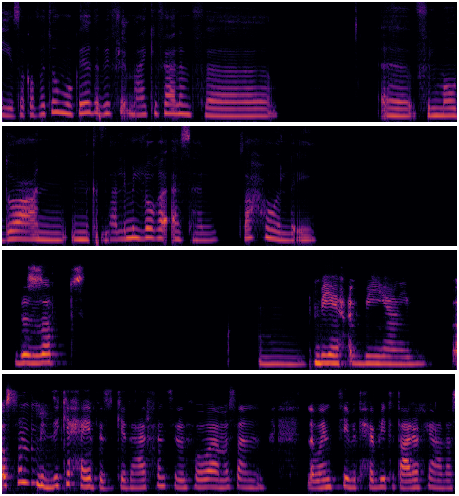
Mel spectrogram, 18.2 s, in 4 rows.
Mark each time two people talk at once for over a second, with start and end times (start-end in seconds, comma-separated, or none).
none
